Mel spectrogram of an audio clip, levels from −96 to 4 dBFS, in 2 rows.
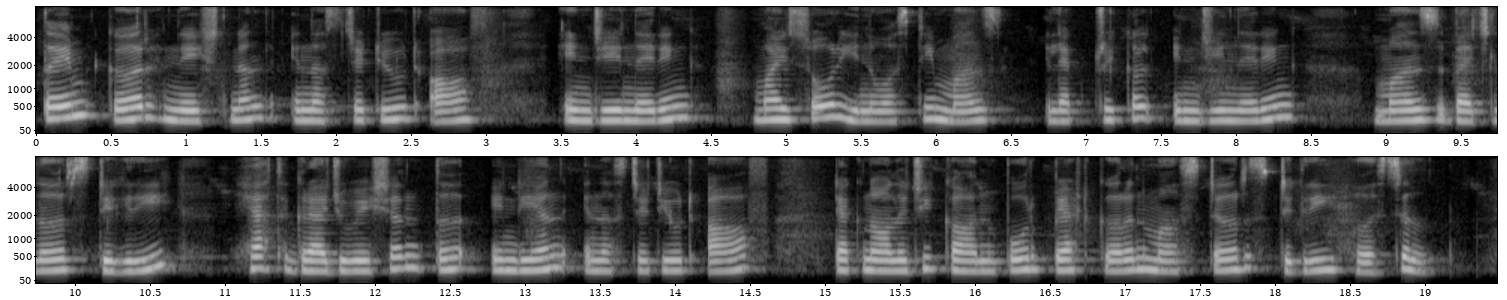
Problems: none marked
